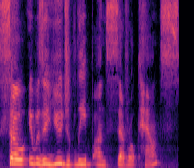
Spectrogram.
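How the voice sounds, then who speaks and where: On a very clean recording with a silent background, a woman with an American accent speaks at a moderate pace in a somewhat breathy voice with a dark, mellow tone and ordinary pitch variation. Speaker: rabbi. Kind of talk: interview.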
